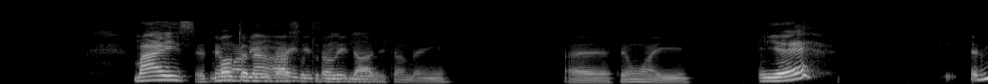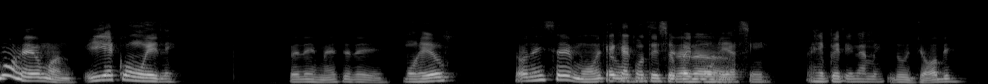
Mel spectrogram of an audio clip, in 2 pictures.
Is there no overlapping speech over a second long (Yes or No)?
No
